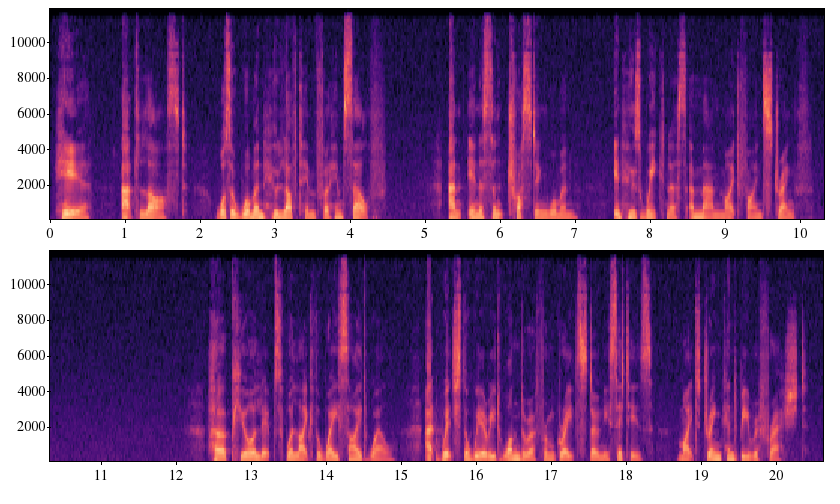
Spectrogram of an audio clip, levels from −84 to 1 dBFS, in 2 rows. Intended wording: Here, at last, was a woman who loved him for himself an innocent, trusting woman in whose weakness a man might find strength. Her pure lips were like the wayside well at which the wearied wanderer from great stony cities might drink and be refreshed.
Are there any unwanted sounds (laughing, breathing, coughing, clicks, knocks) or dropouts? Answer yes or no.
no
